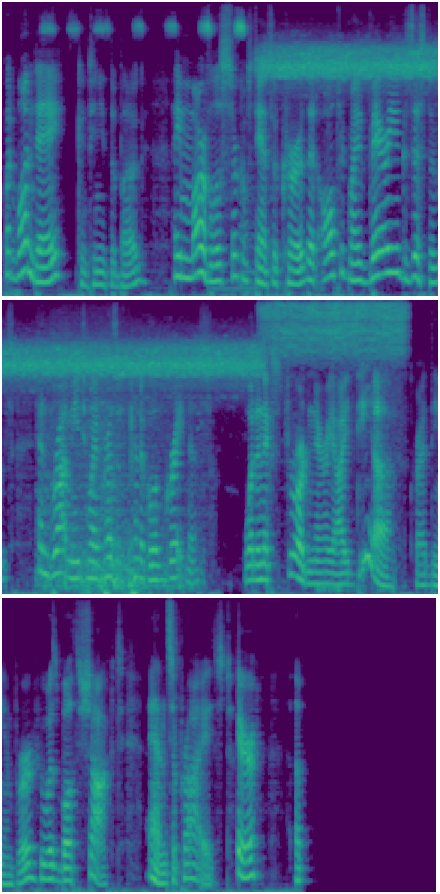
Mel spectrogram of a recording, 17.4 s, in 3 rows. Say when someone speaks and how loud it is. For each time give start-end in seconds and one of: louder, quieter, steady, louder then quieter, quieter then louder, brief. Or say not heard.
0.1-15.7 steady.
